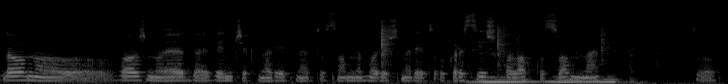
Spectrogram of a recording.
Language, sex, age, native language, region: Slovenian, female, 60+, Slovenian, Drava region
